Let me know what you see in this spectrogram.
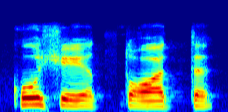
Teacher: شین ش کو سیٹی کی آواز میں پڑھنا ہے، را را کو کو موٹا پڑھنا ہے اس وجہ سے کہ اس کے اوپر زبر ہے۔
